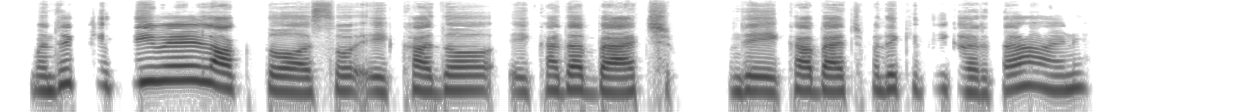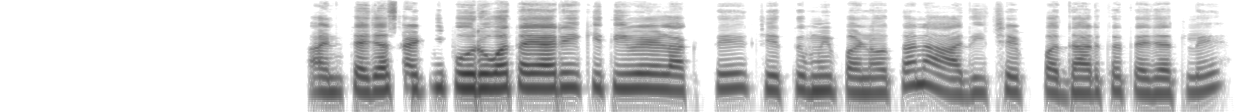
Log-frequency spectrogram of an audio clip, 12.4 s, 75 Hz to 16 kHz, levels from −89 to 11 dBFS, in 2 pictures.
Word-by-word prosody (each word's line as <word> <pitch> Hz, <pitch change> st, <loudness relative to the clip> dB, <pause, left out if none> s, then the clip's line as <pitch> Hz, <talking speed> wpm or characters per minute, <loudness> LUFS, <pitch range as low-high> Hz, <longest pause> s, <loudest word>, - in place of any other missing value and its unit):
म्हणजे 215 Hz, +6 st, +1 dB
किती 280 Hz, +5 st, +1 dB
वेळ 340 Hz, +1 st, +7 dB
लागतो, 230 Hz, -6 st, +4 dB
असं 210 Hz, +2 st, -3 dB
एखादा 215 Hz, +1 st, 0 dB, 0.2 s
एखादा 215 Hz, +3 st, +1 dB
बॅच 200 Hz, 0 st, +3 dB, 0.3 s
म्हणजे 205 Hz, 0 st, 0 dB
एका 210 Hz, +2 st, +1 dB
बॅचमध्ये 210 Hz, +2 st, 0 dB
किती 225 Hz, 0 st, -14 dB
करता? 200 Hz, +4 st, -1 dB
आणि 225 Hz, +2 st, -2 dB, 2.3 s
आणि 200 Hz, -1 st, -4 dB
त्याच्यासाठी 215 Hz, +3 st, -1 dB
पूर्वतयारी 240 Hz, 0 st, +5 dB
किती 240 Hz, -1 st, -3 dB
वेळ 235 Hz, -1 st, +1 dB
लागते? 230 Hz, +2 st, -4 dB
जे 220 Hz, -, -2 dB
तुम्ही 210 Hz, -1 st, -1 dB
बनवता 195 Hz, +6 st, -4 dB
ना 280 Hz, -, +1 dB
आधीचे 190 Hz, +3 st, -7 dB
पदार्थ 190 Hz, +1 st, -4 dB
त्याच्यातले? 195 Hz, +2 st, -6 dB
215 Hz, 130 wpm, -23 LUFS, 200-235 Hz, 2.3 s, वेळ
